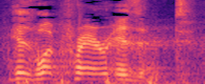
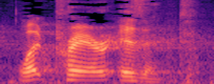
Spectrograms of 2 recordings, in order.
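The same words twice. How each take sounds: First: Said in the usual way. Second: What prayer isn't drawn out slowly, weight on prayer; emphatic slow What prayer isn't; slow emphatic repeat. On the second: Shown as a demonstration. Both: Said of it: "I wanna sort some things out".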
